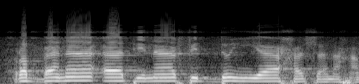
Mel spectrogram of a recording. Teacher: Bila baca dunya, bermakna kita sudah idghamkan, memasukkan bunyi nun ke dalam ya. Walhal hukumnya izhar mutlak.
